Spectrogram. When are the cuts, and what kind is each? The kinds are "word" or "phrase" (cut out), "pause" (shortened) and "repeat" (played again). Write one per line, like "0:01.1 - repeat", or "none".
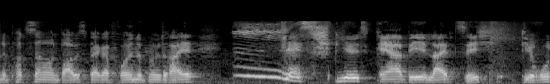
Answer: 0:01.4 - word
0:03.8 - word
